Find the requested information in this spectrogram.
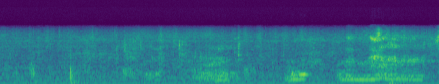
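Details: Puppies, two Dachshunds against a Golden Retriever, tussle over a glove, giving low rumbling growls and a drawn-out growl near the end, with thumps and scuffles of play.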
